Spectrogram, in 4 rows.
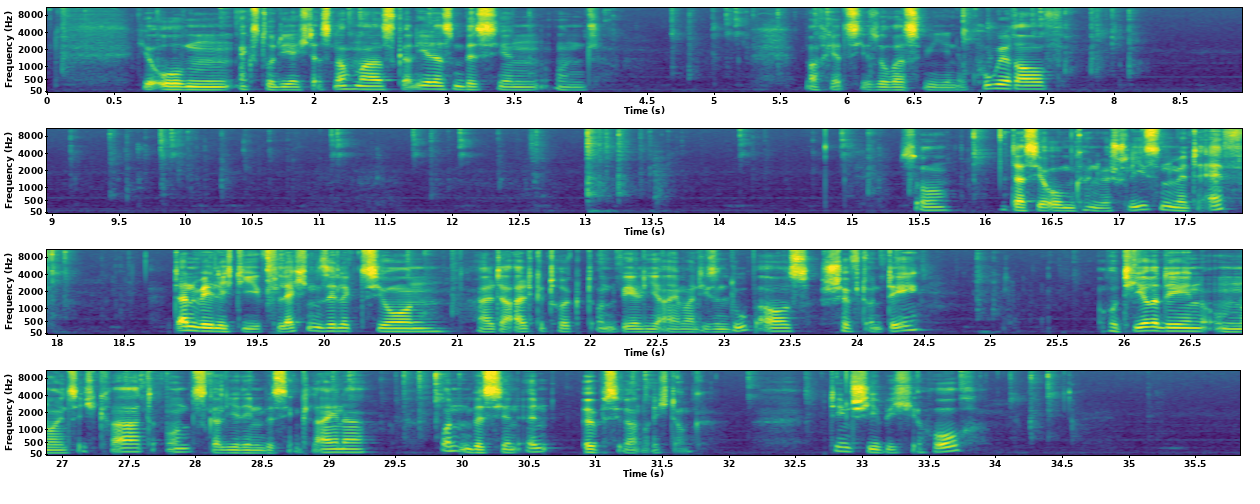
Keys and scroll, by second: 0.6 e, 1.6 s, 3.4 e, 4.7 z, 5.2 s, 6.0 e, 6.8 z, 7.9 e, 9.4 z, 10.0 s, 12.9 ctrl+*, 15.9 c, 17.9 f, 23.3 shift+d, 24.8 3, 25.8 r, 27.9 s, 29.7 y, 33.7 s, 34.3 y.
